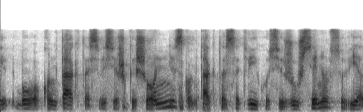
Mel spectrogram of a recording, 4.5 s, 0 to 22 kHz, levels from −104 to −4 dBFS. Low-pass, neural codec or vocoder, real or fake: 7.2 kHz; codec, 24 kHz, 6 kbps, HILCodec; fake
